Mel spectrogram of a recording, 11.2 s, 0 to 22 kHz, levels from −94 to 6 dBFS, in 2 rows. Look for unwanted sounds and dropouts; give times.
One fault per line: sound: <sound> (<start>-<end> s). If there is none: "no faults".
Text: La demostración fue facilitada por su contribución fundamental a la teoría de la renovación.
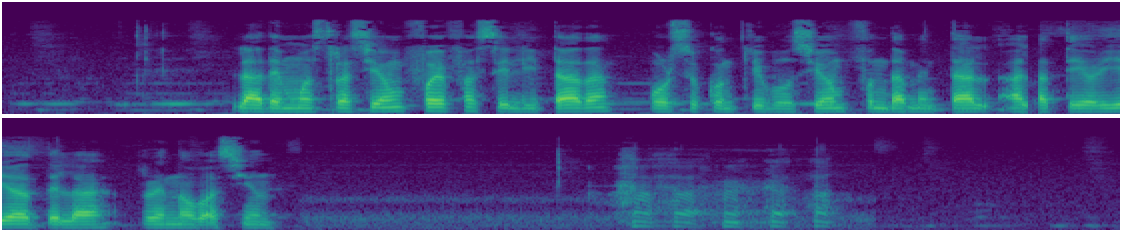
sound: dropout (5.1-5.2 s)
sound: laugh (8.4-9.9 s)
